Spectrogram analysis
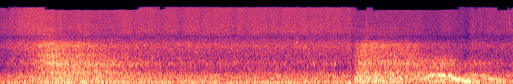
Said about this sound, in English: In a cold, isolated bay in Alaska, you can watch humpback whales rise slowly to the surface, then hear them breathe.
